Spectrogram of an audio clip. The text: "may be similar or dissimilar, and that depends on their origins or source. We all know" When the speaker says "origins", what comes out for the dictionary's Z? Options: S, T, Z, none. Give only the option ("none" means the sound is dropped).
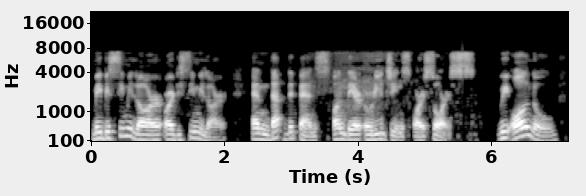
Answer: S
